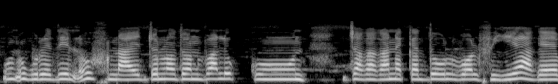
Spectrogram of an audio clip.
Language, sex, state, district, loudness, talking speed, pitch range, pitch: Chakma, female, Tripura, Dhalai, -14 LUFS, 105 wpm, 230-245 Hz, 235 Hz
